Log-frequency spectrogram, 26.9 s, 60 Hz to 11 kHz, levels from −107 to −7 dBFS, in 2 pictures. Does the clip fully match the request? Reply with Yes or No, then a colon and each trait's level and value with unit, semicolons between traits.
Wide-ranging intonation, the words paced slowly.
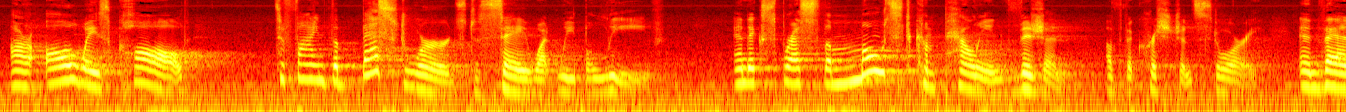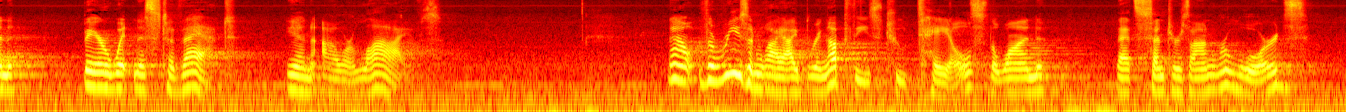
Yes: wide, 7.7 semitones; slow, 105 wpm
